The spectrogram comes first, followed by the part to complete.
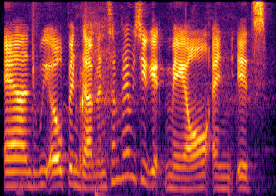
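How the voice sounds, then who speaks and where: A woman from Arizona, a news anchor co-hosting a casual podcast, upbeat and teasing with quick comebacks. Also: medium pitch, lively intonation, a bit bright, slight background noise. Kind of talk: casual chat.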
